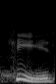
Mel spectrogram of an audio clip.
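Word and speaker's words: cayes: they call these the the way it's pronounced is keys they call it Kai's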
